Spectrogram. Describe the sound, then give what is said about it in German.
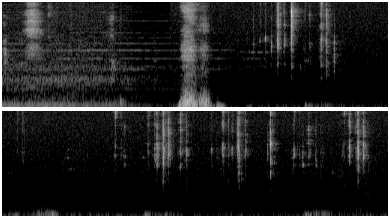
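Keyboard keys clicking in short, uneven bursts of typing during a minute of silence, fairly quiet, with a thump partway through and otherwise near silence around the keystrokes. “Ich finde es auch schön, wenn man die Tastatur gehört hat.”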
